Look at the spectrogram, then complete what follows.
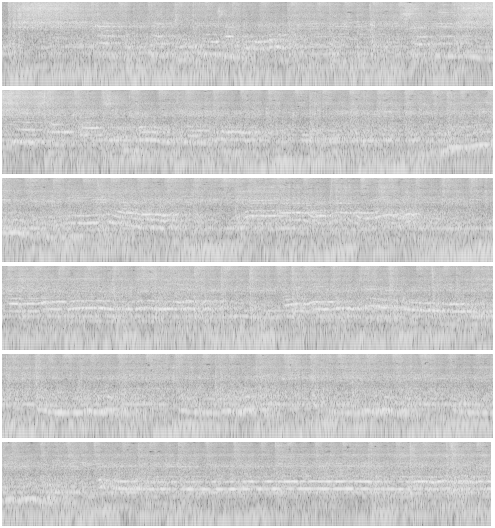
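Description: Live rock band playing: a singer over acoustic guitar, electric bass and a drum kit, with a steady beat. A long held note comes in near the end.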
